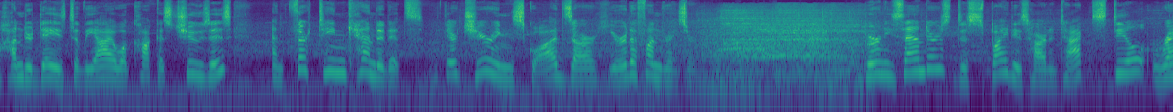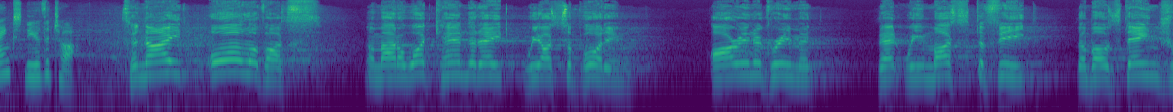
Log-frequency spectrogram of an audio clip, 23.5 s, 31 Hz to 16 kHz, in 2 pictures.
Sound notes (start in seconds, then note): 1.9 cheers and Applause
